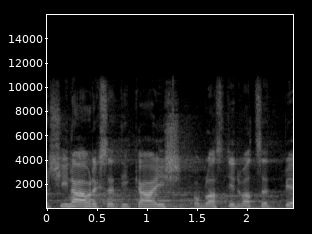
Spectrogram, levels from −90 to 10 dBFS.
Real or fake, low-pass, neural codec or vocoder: real; 10.8 kHz; none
